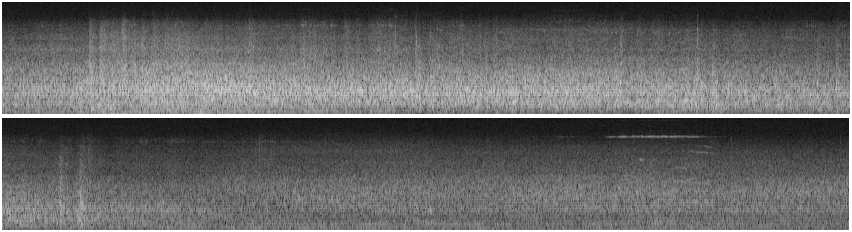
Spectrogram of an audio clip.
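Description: Blackpool single-deck tram running along its track, a steady rumble of wheels on rail with a few clacks over the rail joints. The sound drops away about two-thirds of the way through as the tram moves off.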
